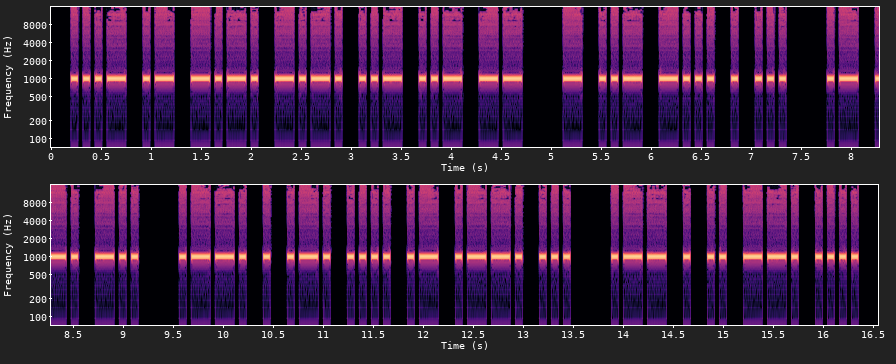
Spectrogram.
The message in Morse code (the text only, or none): VACCUUM TUBES AND PERHAPS WEIGH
